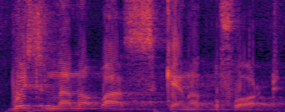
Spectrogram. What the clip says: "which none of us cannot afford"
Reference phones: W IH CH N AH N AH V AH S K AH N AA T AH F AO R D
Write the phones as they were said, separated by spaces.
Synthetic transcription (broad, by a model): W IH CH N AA N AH B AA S K AH N AA T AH F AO R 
